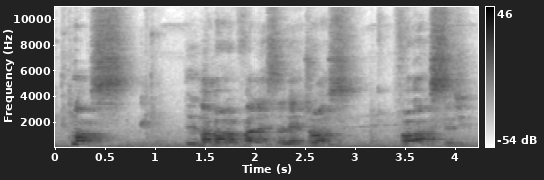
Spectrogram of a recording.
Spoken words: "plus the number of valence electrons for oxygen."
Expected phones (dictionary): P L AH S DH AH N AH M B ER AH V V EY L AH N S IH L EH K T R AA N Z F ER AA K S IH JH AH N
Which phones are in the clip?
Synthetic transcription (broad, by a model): P L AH S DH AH N AH M B ER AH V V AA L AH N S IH L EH K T R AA N S F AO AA K S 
